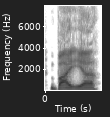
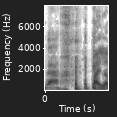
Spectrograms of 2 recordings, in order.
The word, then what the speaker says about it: Baila: Please, Robert, correct me if I'm incorrect in terms of pronouncing this. Bahia, Bahia, Baila, and baila. Baila Baila, thank you, and resistance music that tells us stories from the non-binary experience.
